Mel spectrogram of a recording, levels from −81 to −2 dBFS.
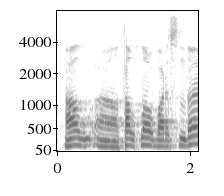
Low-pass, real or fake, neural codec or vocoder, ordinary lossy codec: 7.2 kHz; real; none; MP3, 32 kbps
